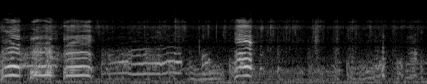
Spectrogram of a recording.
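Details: Two strong harmonic squawks from chickens in a coop open the clip, then a string of lower drawn-out clucks, another sharp squawk, and quieter scattered clucking afterward.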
